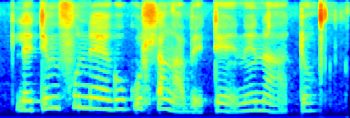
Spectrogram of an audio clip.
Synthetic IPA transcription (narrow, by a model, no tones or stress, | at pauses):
letʼiɱfunɛk̬ɔk̬uɬaŋa̰ɓɛ̰tʼɛnɛna̰ːtʼɔ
